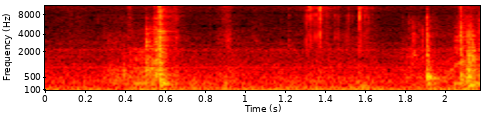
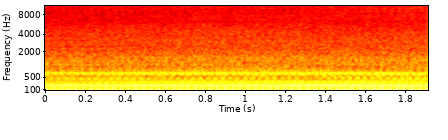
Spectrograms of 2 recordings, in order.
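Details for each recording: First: Yard Machine mower left outside in rain, sand in the carburetor and bad primer bulb; runs on fresh fuel after carb cleaning. It revs in uneven bursts and hunts; the carburetor housing is judged damaged and needing replacement. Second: Yard Machine lawnmower, left out in rain, with sand in the carburetor and a bad primer bulb, running about 30 minutes with a new filter and cover: steady, even drone, no surging.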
